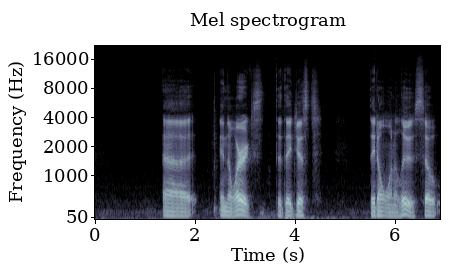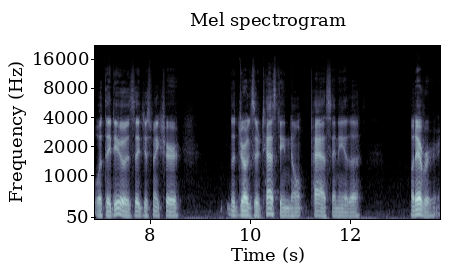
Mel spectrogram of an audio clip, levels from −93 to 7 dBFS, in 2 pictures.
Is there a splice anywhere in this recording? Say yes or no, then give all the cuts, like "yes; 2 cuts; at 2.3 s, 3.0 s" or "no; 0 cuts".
no; 0 cuts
